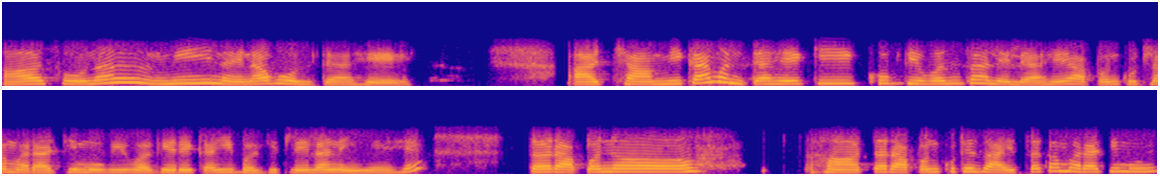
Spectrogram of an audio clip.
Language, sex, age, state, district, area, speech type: Marathi, female, 45-60, Maharashtra, Yavatmal, urban, conversation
